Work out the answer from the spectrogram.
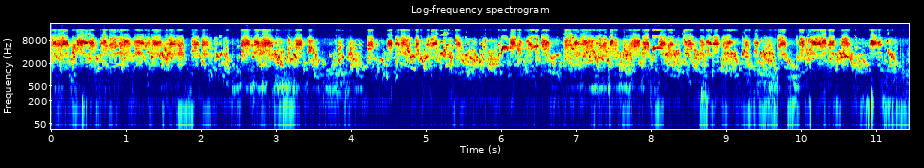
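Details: Several pet budgerigars chirping together as a family, a dense continuous chatter of bright, buzzy warbles and short tweets with brief pauses, with faint low thumps now and then.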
